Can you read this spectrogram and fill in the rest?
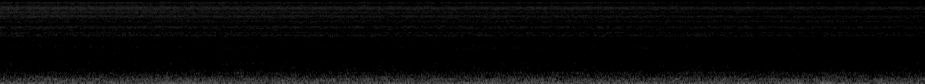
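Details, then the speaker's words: Pressure cooker with pot roast and potatoes venting at pressure release: soft, steady steam hiss with low rumble, tapering as pressure runs down; normal release. "It smells incredible, but we're sitting here waiting for it to release. You can hear the hissing getting lower, meaning it's almost done."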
